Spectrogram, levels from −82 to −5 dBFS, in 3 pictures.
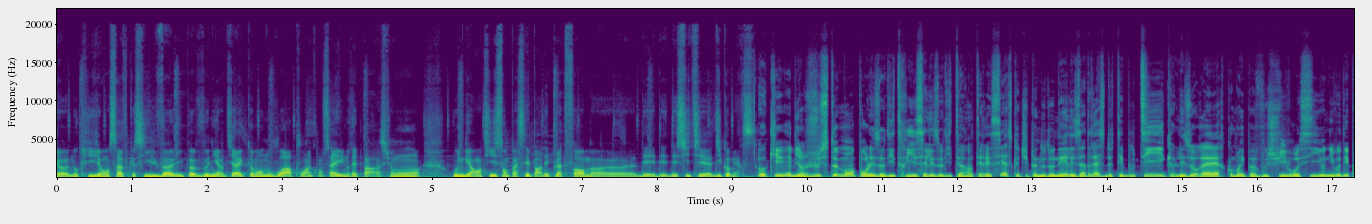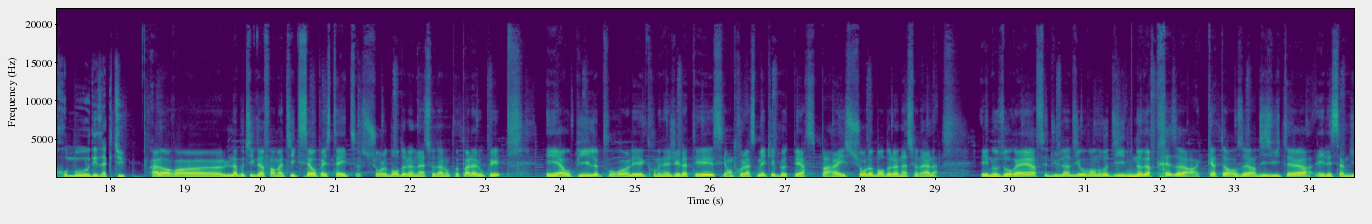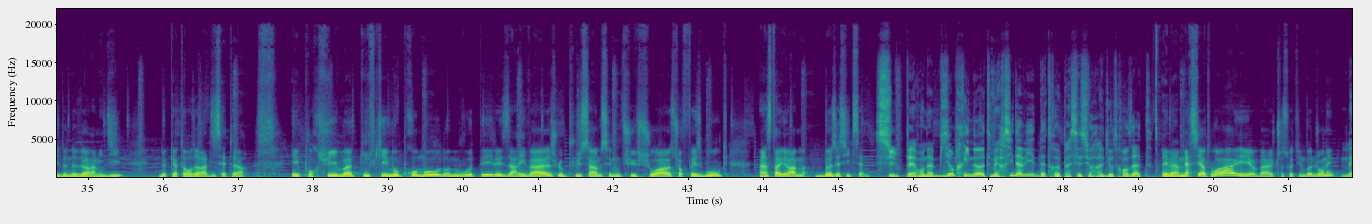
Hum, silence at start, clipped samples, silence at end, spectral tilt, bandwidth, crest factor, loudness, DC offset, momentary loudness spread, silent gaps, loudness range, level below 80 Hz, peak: none; 0 s; under 0.1%; 0 s; -7 dB/octave; 19 kHz; 14 dB; -16 LUFS; under 0.1%; 7 LU; none; 3 LU; -40 dBFS; -2 dBFS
